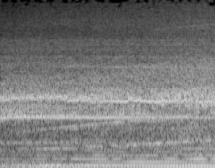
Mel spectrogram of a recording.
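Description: Horror trailer score building tension: two high held tones slide slowly downward over a low droning rumble that swells in loudness.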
